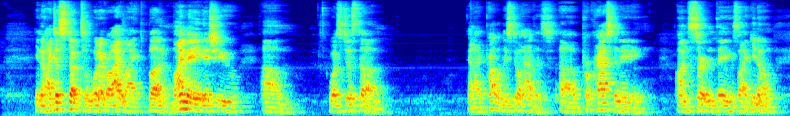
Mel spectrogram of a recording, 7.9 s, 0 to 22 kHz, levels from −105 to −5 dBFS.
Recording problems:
off-mic speech; far
wrong speed and pitch; too fast and too high; 1.7 times normal speed
room echo; very slight; dies away in 0.3 s

